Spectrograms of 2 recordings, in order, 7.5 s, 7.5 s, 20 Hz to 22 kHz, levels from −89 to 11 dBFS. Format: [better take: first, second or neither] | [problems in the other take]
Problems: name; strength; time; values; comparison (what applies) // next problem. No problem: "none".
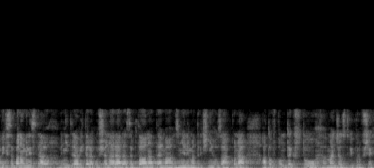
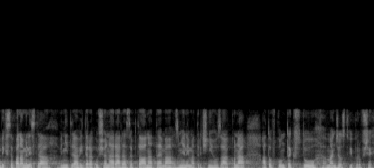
second | room echo; dies away in 0.3 s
